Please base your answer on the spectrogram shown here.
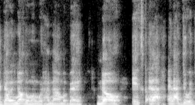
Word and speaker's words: Hanauma Bay: Yeah, we want to go to Hanumia. It's called Hanauma Bay.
